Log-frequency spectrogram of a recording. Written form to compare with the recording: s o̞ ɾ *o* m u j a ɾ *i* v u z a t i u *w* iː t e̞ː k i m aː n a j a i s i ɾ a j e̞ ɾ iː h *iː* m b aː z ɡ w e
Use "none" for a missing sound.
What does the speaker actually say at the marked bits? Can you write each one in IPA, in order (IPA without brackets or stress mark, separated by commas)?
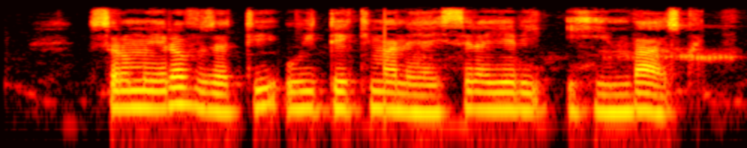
o, a, w, iː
